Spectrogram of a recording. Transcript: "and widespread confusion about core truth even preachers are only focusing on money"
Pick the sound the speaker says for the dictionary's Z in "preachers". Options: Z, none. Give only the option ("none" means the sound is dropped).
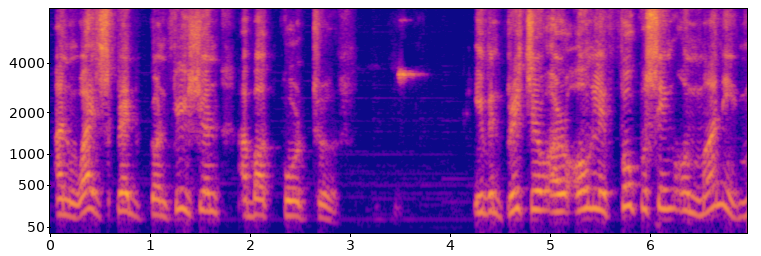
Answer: none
